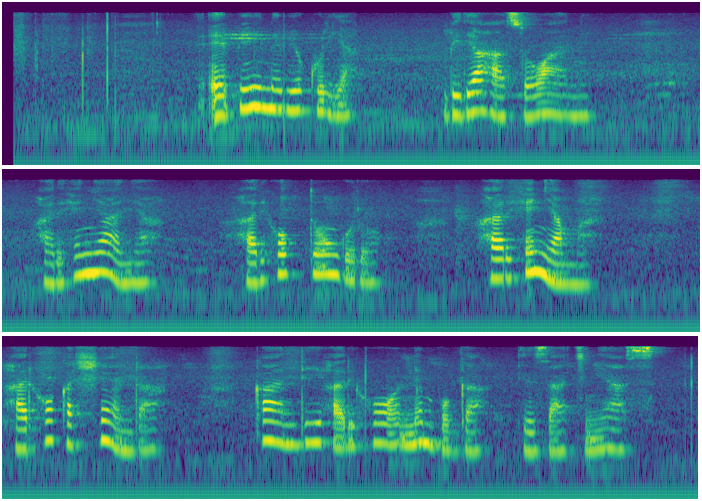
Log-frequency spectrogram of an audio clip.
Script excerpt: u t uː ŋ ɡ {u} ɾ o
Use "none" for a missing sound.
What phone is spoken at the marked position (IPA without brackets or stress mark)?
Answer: u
